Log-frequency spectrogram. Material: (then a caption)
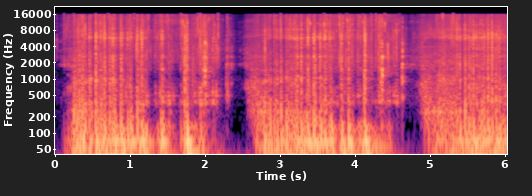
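Soap. A solid light green bar of soap held in the hand is carved into curls with a metal blade. Dense, crisp scraping and crunching crackles run in three long passes separated by brief pauses, over a heavy low rumble with a bright crinkly edge.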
